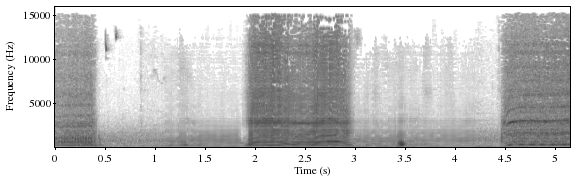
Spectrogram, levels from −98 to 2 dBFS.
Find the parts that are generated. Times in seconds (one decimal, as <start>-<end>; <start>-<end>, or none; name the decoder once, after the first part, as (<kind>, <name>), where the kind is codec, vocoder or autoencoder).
1.1-4.2 (vocoder, BigVGAN v2)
